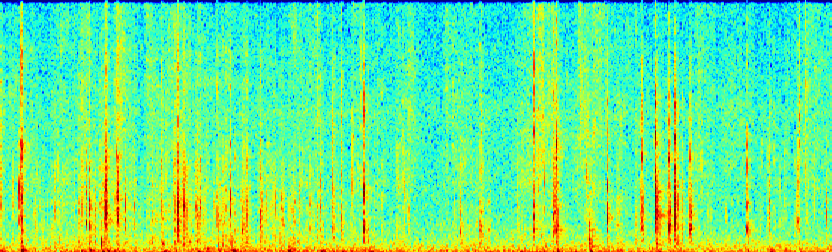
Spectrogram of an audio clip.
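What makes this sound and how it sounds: Gloved fingertips type steadily on the keys of a full-size, hollow, black plastic membrane computer keyboard. The keystrokes are quiet, dry, bright taps with almost no ring, coming in quick irregular bursts over a faint low hum.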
